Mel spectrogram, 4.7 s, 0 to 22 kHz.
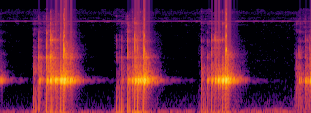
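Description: A small carved wooden frog guiro, held in the palm, is scraped along its ridged back with a wooden stick. Repeated rasping croaks come in short bursts, each a rapid ratchet of clicks around a steady tone of about 1.2 kHz with bright edges, separated by brief silences.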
